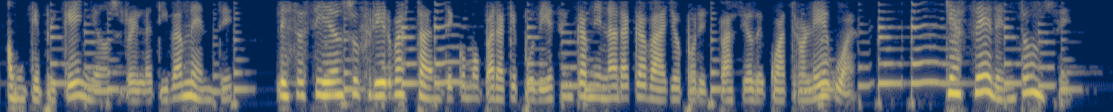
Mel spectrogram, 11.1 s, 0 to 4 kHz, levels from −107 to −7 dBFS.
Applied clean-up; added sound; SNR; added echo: classical method spectral subtraction.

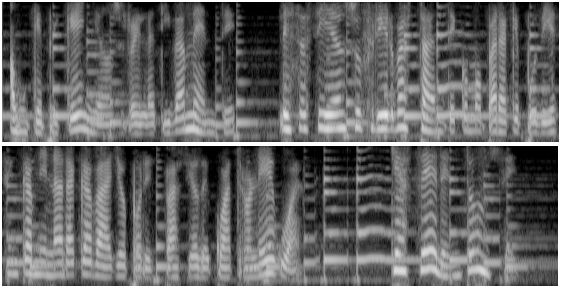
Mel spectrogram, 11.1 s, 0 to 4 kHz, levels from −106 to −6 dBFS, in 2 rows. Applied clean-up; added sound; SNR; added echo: none; Electric guitar; 10 dB; none.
